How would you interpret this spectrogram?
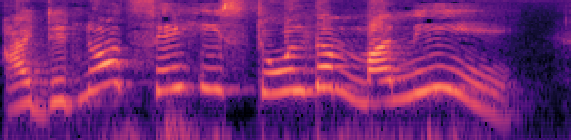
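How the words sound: The word money carries the main stress. Something other than the money was stolen. "Now the last"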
